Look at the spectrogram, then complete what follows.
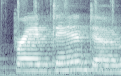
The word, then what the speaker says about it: Brandanda: This is Brandanda Reviews. That's how you officially pronounce it.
